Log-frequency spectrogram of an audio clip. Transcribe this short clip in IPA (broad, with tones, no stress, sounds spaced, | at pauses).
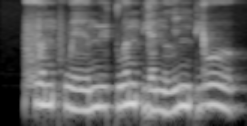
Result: x w ə˦ n pʰ w e˨˦ ɪ̯ m y˨˩ t̪ w ə˥˨ n p j ɛ˨˩ n l i˥˨ ŋ p j o˥˨ ʊ̯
